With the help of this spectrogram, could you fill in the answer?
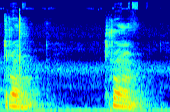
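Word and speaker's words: trente: अब 30 है थ्रोन. टी को हम प्रोनाउंस नहीं करेंगे. हम थ्रोन बोलेंगे.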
